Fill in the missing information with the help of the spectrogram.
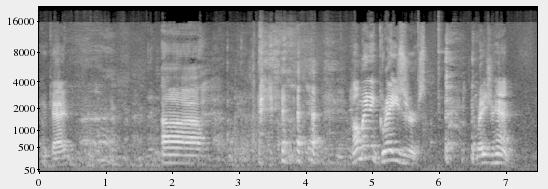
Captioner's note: haha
